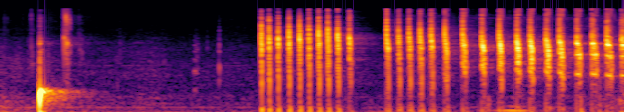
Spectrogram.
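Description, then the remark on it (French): A person imitates a dolphin call with the mouth: one sharp pop, a pause, then a rapid train of bright, rhythmic clicks and chirpy pulses, fairly loud. “C'est un dauphin.”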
